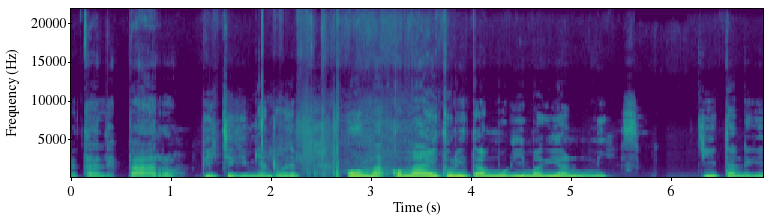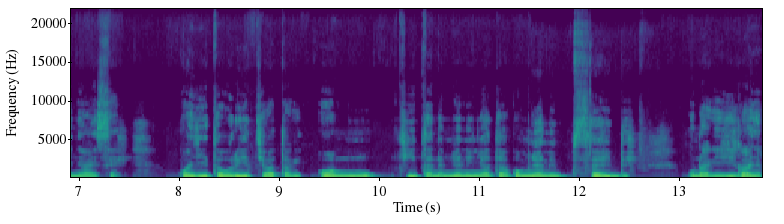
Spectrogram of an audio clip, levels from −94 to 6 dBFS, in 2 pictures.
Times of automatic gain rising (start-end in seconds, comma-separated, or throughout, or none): none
